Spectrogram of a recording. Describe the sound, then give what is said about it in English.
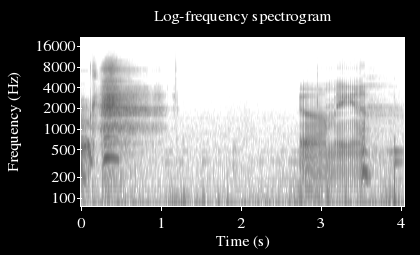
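Two raspy, rattling snores from a sleeping female dog, each lasting under a second and spaced a couple of seconds apart, fairly quiet against a soft background. “Yeah, my dog. Does she not snore like a whole grown person?”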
